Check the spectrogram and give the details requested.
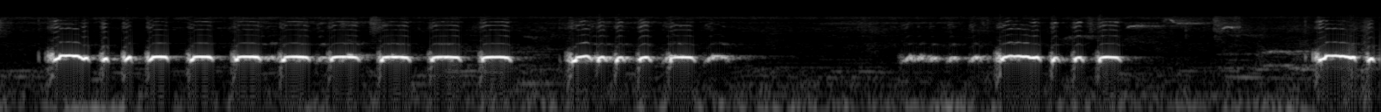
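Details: Local zebra dove in lively song, used as a lure to make other zebra doves sing: rapid runs of short, clipped cooing notes about eight to the second, repeated in bursts separated by brief pauses.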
